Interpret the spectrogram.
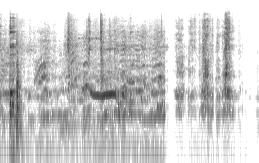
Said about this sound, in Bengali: এবার নামিয়ে নেব চাটনিটাকে।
